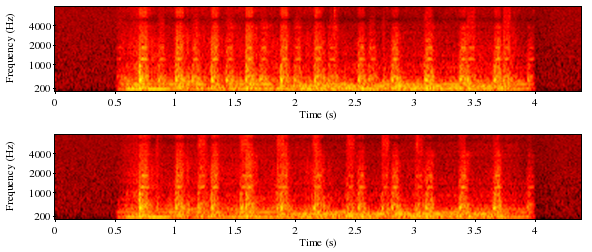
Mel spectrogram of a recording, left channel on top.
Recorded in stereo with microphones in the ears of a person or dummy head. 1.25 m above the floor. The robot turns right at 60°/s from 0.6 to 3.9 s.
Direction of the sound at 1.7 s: 5° left.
